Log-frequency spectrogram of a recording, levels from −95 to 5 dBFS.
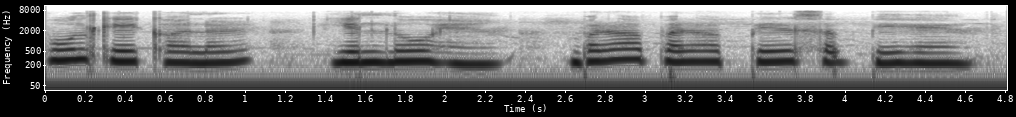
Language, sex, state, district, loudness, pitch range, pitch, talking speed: Hindi, female, Arunachal Pradesh, Papum Pare, -13 LUFS, 235-260 Hz, 250 Hz, 135 wpm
